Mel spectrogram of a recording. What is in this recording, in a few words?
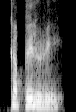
"capillary", Indian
